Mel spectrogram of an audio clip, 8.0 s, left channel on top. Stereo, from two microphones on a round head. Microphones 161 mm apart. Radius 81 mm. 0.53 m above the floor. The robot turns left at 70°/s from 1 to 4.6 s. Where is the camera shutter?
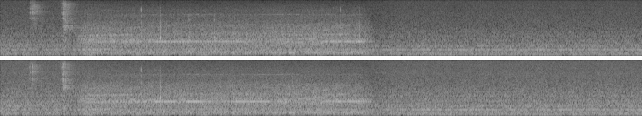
75° right (ahead or behind), 3.5 m.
